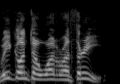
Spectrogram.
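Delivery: aggressive, high tyrant voice. Showing how an aggressive speaker would announce war: Hitler impersonation. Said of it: "That was my Hitler impersonation".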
